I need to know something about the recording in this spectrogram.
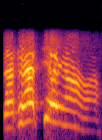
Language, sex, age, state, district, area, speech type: Maithili, female, 60+, Bihar, Araria, rural, conversation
